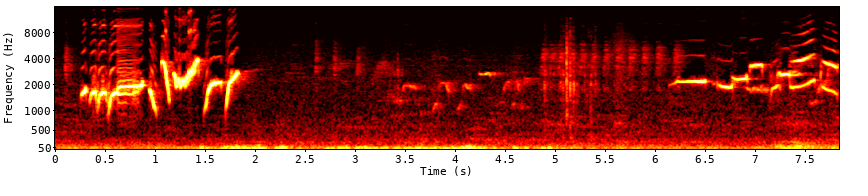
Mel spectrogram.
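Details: Voice-training song of a white-rumped shama: an opening burst of loud, looping whistled phrases, a quiet stretch of soft scattered notes, then a fresh run of rising and falling whistles.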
